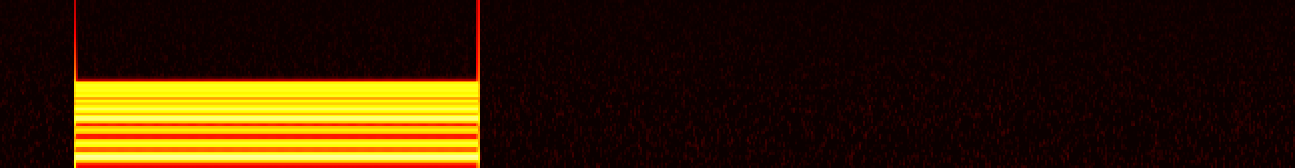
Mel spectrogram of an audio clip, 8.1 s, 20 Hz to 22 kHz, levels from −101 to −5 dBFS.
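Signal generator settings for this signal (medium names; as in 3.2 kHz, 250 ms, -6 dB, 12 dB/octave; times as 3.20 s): steady additive tone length 2.52 s, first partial 311 Hz, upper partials -10.5/-17/-1.5/-5/-13/-9.5/-8/-8 dB, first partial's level -14 dB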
